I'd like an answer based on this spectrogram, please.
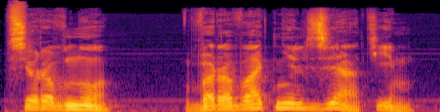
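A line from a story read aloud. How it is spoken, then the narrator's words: Gentle, pitying teacher. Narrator (Russian): мягко сказал учитель, не в силах скрыть жалости к мальчику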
